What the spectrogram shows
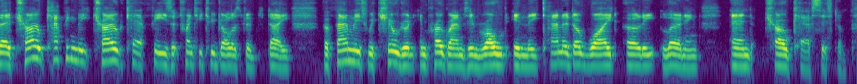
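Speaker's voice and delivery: very slow, deliberate, each word placed with care. Reading the next item off the list, saying it very slow and careful. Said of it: "I had to say that very slowly, very carefully".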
